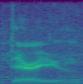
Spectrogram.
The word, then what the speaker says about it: Darion: That's, I say Darion, but Dar is fine.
